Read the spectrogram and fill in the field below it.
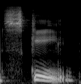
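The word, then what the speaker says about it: school: एस सी स्क एल स्केल स्क are scar स्क फिर और score score scarf स्क are scarf स्क यहां पर स्कूल यह जो एच है यह साइलेंट है स्कूल नेक्स्ट देखें एससी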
